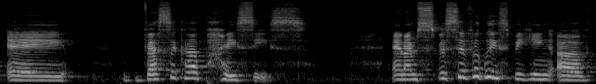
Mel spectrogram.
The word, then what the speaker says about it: vesica piscis: called vesica Pisces and a lot of people pronounce it vesica Pisces but it's actually vesica Pisces and this is supposed to show us the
